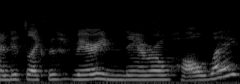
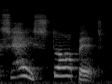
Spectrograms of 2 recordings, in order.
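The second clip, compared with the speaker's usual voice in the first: yell to stop; 9 semitones higher, slower than usual. Retold or imitated. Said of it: "she's like".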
